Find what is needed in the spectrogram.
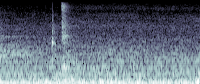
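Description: Newly installed gas furnace running in heating mode: a steady low hum with air noise, and a brief tick about half a second in.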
